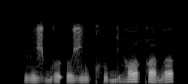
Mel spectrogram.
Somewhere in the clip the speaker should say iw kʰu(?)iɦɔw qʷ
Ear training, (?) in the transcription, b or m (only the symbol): b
